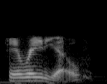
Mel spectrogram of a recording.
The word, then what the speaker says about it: hairadio: It's pronounced Hair Radio. It has just one R in the middle.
